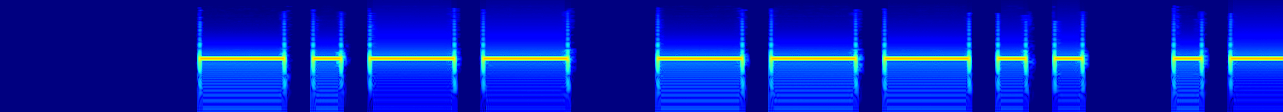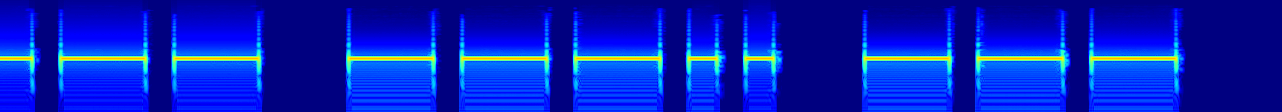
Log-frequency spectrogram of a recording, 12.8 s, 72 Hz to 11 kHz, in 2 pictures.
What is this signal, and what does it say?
Morse code, heard as a keyed tone, about 8 wpm, 800 Hz. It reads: Y8J8O
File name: LEZIONI / 9 28 8wpm 3512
